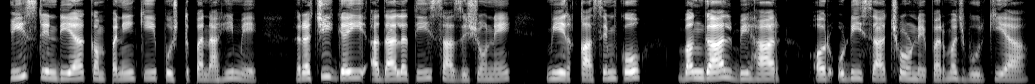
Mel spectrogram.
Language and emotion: Urdu, neutral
